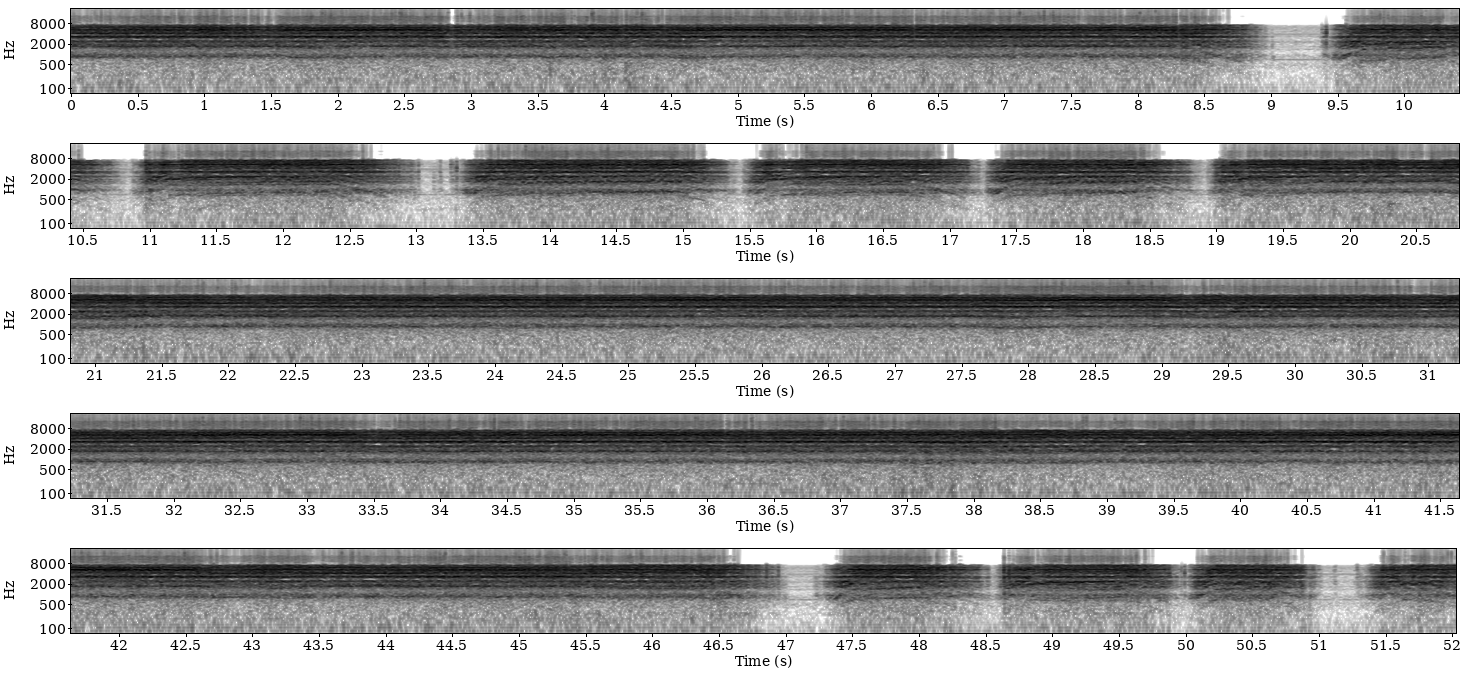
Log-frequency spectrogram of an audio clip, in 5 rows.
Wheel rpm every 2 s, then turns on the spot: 230, 230, 230, 230, 100, 110, 90, 150, 130, 140, 220, 230, 230, 230, 230, 230, 230, 230, 230, 230, 230, 230, 230, 110, 110, 80.
none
